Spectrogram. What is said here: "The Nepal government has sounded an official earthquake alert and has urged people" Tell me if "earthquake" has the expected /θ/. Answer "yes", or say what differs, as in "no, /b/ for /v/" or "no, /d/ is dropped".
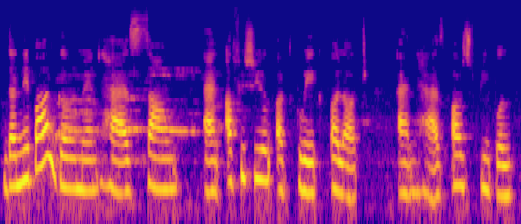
no, /t/ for /θ/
